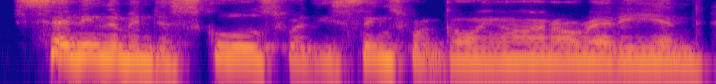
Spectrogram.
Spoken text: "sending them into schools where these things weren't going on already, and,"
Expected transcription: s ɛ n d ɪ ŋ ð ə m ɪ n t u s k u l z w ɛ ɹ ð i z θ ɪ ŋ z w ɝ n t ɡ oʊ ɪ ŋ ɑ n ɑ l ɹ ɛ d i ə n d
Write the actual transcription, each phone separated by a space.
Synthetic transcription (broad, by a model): s ɛ n d ɪ ŋ ð ə m ɪ n t u s k u l z w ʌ ɹ ð i z θ ɪ ŋ z w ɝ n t ɡ oʊ ɪ ŋ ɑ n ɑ l ɹ ɛ d i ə n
